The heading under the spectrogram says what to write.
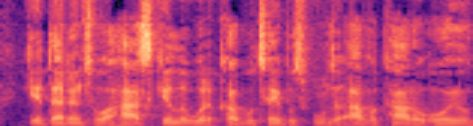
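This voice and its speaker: A man talks at a very fast pace with a New York accent. His pitch is very deep and low. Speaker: cooking content creator. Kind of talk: recipe tutorial. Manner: casual.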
